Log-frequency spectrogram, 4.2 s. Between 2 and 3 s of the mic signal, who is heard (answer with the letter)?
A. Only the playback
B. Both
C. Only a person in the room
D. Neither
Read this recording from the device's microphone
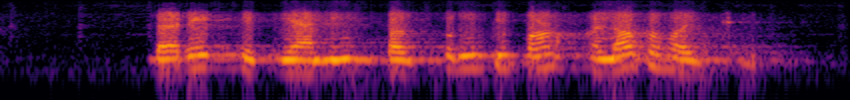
A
